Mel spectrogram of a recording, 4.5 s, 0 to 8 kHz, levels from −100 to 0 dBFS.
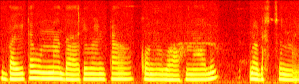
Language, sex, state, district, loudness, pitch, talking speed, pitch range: Telugu, female, Andhra Pradesh, Krishna, -14 LUFS, 190 Hz, 95 wpm, 180-195 Hz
